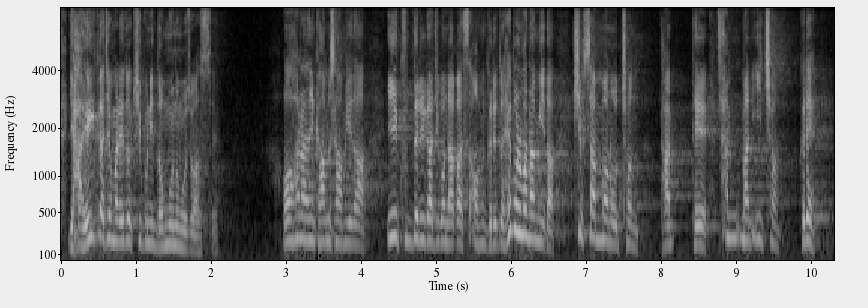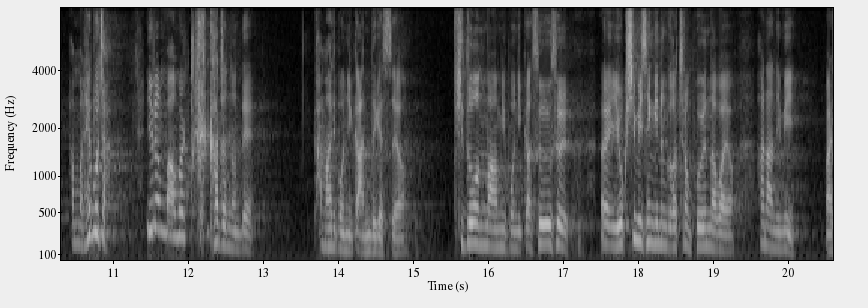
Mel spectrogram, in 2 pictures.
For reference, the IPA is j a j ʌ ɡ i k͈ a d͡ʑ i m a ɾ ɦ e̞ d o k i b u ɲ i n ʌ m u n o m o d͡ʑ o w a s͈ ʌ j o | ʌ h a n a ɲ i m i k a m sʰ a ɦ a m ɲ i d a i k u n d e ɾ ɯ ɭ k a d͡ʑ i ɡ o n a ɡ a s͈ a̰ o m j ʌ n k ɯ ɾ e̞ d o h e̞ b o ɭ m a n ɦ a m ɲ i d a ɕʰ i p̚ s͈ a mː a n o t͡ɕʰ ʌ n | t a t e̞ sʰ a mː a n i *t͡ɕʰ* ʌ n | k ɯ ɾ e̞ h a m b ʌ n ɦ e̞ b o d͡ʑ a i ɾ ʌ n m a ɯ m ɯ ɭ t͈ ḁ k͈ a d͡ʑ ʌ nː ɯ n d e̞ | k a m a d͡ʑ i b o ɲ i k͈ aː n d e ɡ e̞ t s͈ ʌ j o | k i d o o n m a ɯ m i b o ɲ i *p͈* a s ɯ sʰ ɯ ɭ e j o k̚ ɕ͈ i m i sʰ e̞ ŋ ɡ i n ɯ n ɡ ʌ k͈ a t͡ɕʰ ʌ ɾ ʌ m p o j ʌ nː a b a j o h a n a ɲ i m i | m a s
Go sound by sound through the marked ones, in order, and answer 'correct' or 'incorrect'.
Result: correct, incorrect

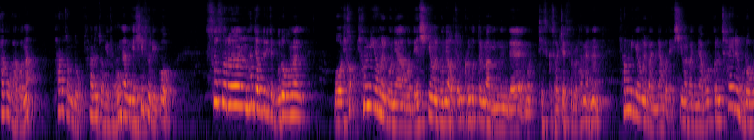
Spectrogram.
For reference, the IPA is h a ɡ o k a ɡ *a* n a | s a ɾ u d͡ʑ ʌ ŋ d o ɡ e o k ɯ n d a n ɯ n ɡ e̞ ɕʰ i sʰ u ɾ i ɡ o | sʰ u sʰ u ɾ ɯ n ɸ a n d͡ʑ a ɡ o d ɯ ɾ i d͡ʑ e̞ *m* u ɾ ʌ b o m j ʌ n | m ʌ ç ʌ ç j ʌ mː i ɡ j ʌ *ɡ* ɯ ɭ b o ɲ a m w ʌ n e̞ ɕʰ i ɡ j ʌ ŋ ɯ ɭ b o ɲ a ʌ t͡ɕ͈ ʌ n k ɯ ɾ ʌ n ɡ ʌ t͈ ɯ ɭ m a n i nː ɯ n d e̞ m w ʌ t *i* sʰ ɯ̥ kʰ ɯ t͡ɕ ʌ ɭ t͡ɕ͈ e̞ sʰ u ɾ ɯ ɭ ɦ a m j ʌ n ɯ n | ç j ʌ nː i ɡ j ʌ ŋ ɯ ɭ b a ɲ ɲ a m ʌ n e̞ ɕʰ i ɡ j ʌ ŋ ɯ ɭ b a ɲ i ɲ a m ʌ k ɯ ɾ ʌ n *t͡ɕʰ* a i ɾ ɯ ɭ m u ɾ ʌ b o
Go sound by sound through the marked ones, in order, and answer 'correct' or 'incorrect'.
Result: incorrect, correct, incorrect, correct, correct

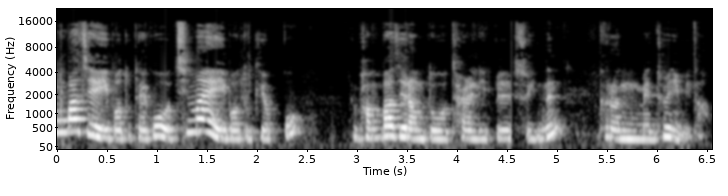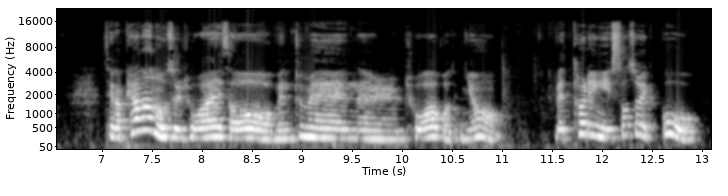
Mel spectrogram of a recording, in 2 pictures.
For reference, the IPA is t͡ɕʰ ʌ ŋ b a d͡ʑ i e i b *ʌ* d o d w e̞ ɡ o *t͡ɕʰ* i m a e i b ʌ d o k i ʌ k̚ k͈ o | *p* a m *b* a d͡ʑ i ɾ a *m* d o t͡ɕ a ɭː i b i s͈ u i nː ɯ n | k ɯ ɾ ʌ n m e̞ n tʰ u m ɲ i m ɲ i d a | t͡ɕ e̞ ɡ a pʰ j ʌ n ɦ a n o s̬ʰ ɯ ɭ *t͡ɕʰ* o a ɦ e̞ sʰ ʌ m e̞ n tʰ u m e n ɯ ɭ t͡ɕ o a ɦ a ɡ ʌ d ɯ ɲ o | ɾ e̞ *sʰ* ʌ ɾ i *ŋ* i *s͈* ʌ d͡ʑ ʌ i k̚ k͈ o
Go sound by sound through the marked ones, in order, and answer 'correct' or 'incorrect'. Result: correct, correct, correct, correct, incorrect, incorrect, incorrect, correct, correct

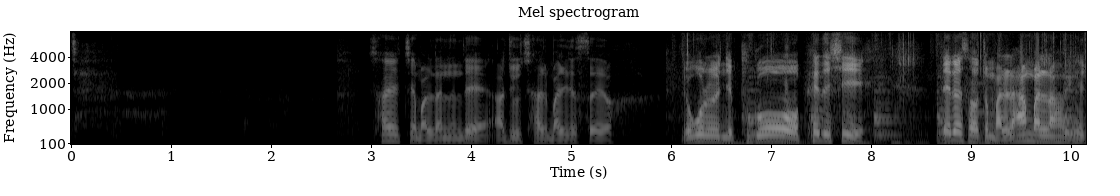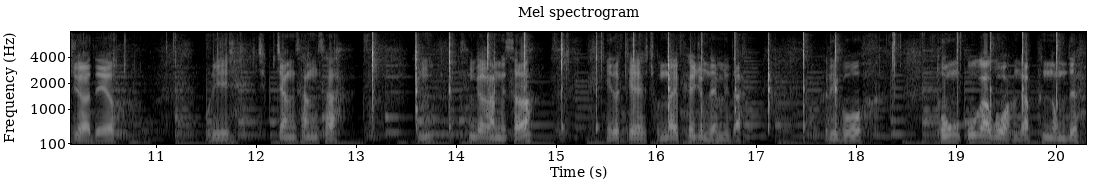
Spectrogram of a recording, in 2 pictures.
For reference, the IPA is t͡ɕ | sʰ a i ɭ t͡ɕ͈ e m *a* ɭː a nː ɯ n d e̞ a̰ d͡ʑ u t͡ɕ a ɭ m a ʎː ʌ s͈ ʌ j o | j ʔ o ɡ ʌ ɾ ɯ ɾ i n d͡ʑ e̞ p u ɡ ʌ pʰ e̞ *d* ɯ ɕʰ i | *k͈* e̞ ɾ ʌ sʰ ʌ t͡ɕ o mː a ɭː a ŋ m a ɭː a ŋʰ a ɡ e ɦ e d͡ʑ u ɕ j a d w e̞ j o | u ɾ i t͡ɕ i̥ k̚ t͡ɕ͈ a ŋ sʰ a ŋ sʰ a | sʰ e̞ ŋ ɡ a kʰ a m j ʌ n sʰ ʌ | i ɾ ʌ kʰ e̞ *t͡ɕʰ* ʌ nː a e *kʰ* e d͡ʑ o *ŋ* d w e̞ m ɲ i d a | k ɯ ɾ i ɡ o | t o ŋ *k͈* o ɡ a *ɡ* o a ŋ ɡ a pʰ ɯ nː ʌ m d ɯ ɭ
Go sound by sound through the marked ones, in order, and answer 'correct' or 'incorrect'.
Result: correct, correct, incorrect, incorrect, incorrect, incorrect, correct, correct

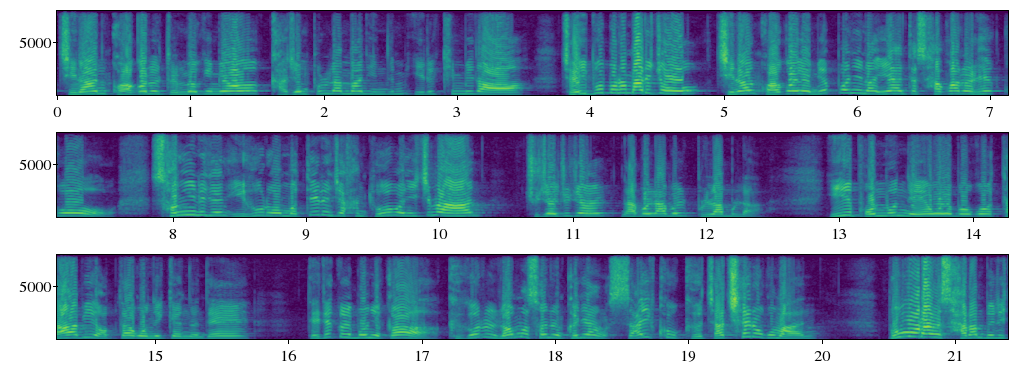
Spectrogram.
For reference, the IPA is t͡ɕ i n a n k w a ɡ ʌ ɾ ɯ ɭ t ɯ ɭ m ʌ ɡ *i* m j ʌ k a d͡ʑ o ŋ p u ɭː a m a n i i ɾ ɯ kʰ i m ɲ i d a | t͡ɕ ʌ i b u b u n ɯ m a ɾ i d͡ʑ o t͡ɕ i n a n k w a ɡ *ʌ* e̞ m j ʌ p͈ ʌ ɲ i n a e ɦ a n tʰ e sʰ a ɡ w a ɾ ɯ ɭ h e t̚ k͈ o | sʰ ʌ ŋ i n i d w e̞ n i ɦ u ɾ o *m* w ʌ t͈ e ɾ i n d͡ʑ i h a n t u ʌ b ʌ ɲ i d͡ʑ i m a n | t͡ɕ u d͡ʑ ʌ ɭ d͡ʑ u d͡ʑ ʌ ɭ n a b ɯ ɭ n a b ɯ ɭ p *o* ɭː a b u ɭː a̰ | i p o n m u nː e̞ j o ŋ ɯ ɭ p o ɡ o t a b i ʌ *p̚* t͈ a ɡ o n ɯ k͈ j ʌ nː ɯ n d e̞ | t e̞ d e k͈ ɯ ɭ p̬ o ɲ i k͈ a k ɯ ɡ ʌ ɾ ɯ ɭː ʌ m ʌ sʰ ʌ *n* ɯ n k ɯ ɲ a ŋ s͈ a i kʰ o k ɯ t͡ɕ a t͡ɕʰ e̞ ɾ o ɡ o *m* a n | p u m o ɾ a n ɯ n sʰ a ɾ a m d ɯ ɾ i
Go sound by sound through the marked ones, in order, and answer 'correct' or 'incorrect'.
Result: correct, correct, correct, incorrect, correct, correct, correct

